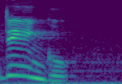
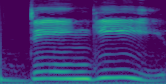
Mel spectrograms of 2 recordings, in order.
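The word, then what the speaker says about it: dengue: का नाम है जैसे हम सब बोलते हैं डेंगू राइजेज अगेन हम उबलते हैं पूरे कॉन्फिडेंस से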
